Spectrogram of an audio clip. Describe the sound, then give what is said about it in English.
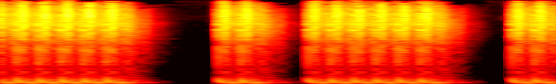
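A rapid machine gun fire sound effect in four loud bursts, each a fast rattle of sharp shots, broken by brief silences; the last burst cuts off abruptly. No one speaks. “Hey, say you're going to do rapid fire again. I'm going to do rapid fire.”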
